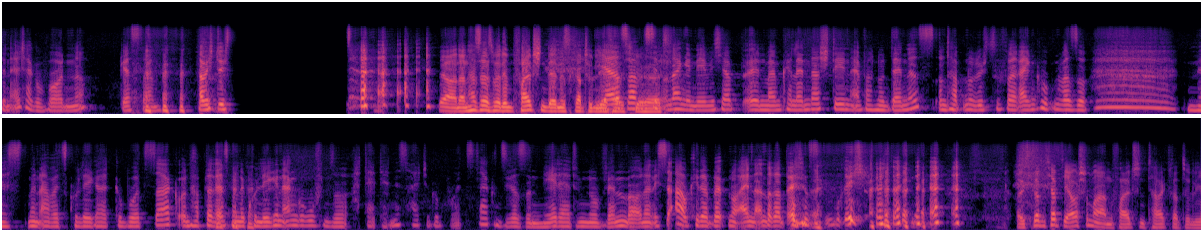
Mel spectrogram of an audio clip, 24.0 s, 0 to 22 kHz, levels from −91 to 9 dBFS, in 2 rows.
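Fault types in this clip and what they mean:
periodic clock jitter: A steady rough, metallic edge on all sound, from sidebands spaced around 700 Hz either side of each component; it disappears during silence.
long network dropout: From 2.28 to 3.61 s the sound trails off into near silence, then returns with about a second missing, likely from a long break in arriving packets.
jitter buffer speed-up: Between 4.38 and 6.76 s the audio runs about 6% fast at unchanged pitch, sounding hurried as roughly 150 ms is trimmed away.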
